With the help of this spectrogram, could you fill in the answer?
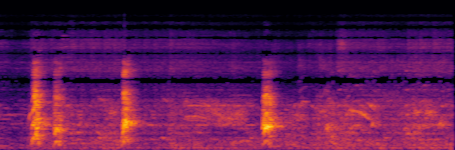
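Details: Siberian Husky puppy Dakota barking at a doorstopper she dislikes; three sharp puppy barks spaced about one to two seconds apart, followed by quieter growly rumbling and faint human voices.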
